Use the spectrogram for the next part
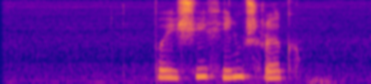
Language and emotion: Russian, neutral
